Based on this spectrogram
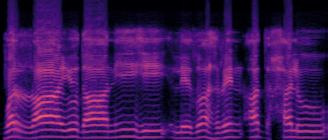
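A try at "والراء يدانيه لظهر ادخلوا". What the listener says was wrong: ہی کو لمبا نہیں کریں، والرا یدانیہ لظہر ادخلوا،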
